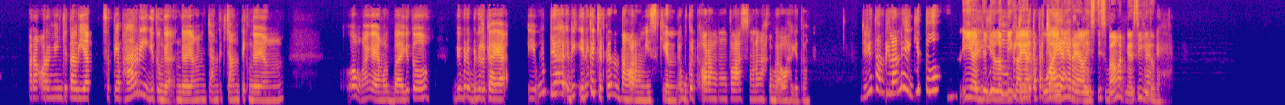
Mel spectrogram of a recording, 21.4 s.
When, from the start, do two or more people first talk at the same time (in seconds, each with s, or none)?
16.2 s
